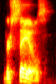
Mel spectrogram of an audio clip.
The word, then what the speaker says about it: Versailles: Is it Versailles or Versailles? – Versailles. – Versailles, Indiana, South Ripley High School. – It's also not how it's supposed to be pronounced, but I guess we'll let it slide.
